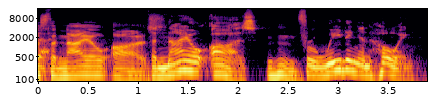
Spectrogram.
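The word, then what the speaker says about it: Naïo: me n AI o mhm how do you pronounce that that's the noo Oz the nio Oz for weeding and hoing now why is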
